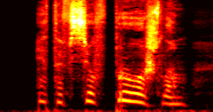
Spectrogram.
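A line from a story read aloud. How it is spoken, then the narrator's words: Whisper. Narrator (Russian): шепнула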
